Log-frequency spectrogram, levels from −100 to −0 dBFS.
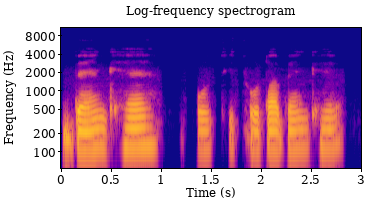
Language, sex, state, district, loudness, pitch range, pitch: Hindi, male, Bihar, Jahanabad, -22 LUFS, 110-125 Hz, 115 Hz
